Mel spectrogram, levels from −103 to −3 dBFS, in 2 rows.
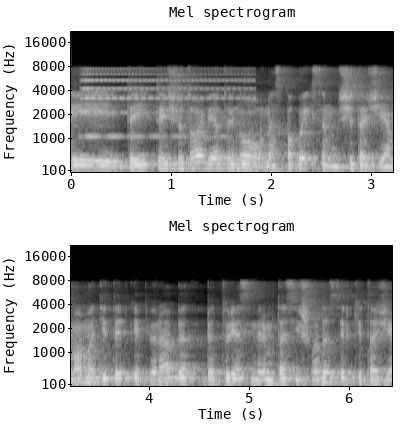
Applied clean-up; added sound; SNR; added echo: none; Accordion; 12 dB; reverberation time 0.9 s.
